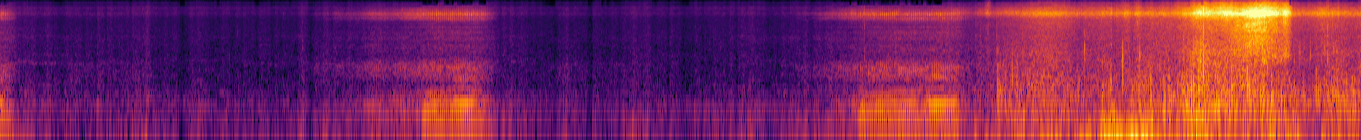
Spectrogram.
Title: Snoring while sleep - wakes up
